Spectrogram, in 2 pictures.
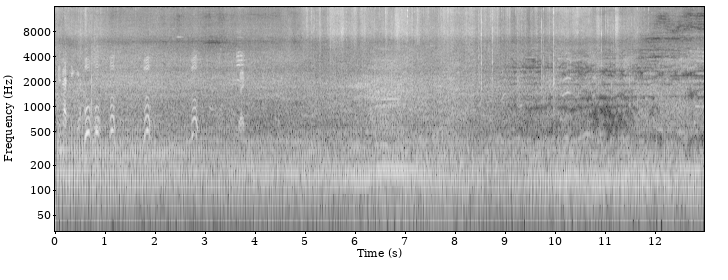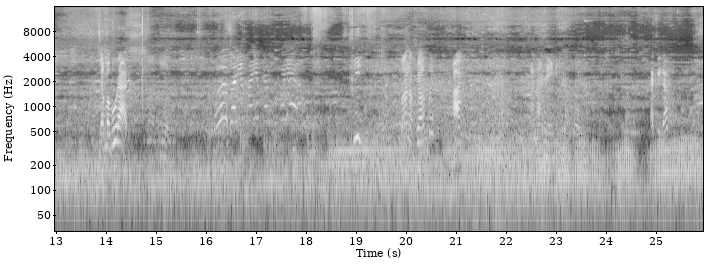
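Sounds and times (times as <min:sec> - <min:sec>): motorcycle engine running: 0:00.0 - 0:25.9.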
